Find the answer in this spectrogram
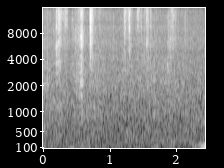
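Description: Near silence: room tone with a few faint, scattered clicks of small plastic beads being handled.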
